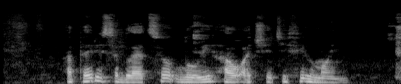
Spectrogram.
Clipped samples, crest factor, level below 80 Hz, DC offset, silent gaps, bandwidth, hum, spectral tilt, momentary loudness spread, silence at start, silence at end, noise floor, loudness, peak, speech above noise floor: under 0.1%; 20 dB; -46 dBFS; under 0.1%; none; 11.5 kHz; none; -7 dB/octave; 9 LU; 0.65 s; 0 s; -51 dBFS; -21 LUFS; -2 dBFS; 31 dB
